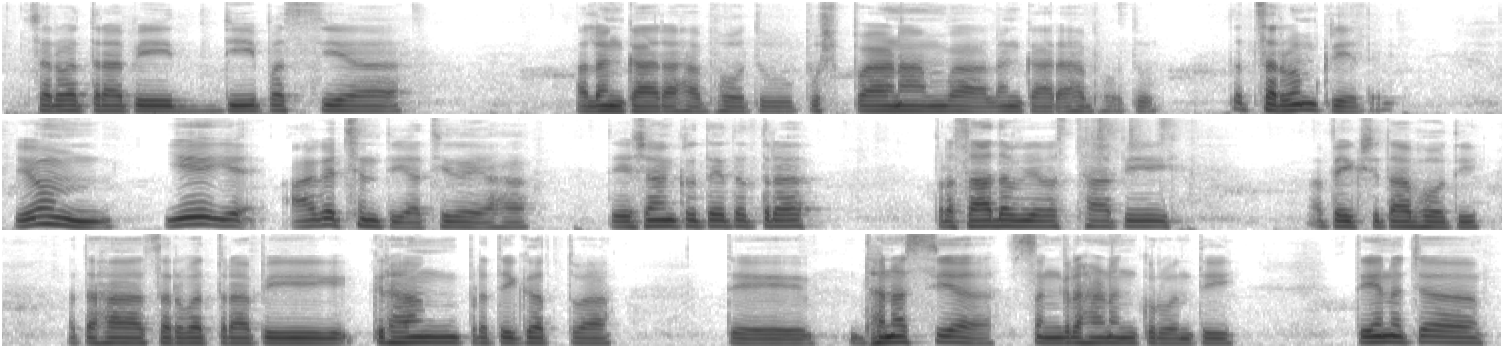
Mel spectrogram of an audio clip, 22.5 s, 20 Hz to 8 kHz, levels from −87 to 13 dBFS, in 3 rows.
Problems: none marked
